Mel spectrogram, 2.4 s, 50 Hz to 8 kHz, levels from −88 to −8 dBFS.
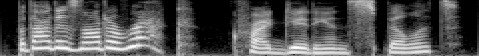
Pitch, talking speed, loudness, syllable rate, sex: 250 Hz, 225 wpm, -16 LUFS, 5.8 syllables/s, female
